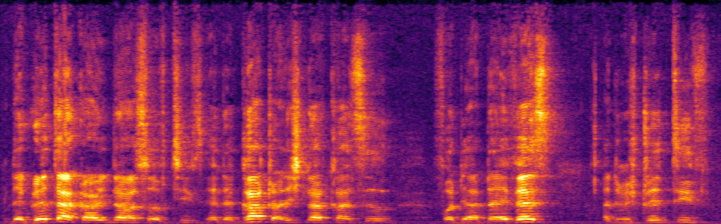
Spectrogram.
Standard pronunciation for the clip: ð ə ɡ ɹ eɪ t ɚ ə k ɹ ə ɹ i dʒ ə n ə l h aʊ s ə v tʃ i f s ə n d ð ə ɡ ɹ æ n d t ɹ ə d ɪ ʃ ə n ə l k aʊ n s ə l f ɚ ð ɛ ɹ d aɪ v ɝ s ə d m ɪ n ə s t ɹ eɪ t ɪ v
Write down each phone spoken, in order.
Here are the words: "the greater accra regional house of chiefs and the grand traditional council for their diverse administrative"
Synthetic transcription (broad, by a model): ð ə ɡ ɹ eɪ t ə k ə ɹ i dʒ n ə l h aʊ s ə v tʃ i f s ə n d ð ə ɡ ɑ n t ɹ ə d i ʃ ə n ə l k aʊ n s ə l f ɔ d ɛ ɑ d aɪ v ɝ s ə d m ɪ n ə s t ɹ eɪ t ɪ v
